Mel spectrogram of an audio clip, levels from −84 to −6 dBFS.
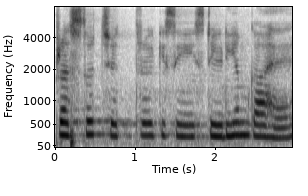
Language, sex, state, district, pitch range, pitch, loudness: Hindi, female, Haryana, Jhajjar, 245-270 Hz, 260 Hz, -16 LUFS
